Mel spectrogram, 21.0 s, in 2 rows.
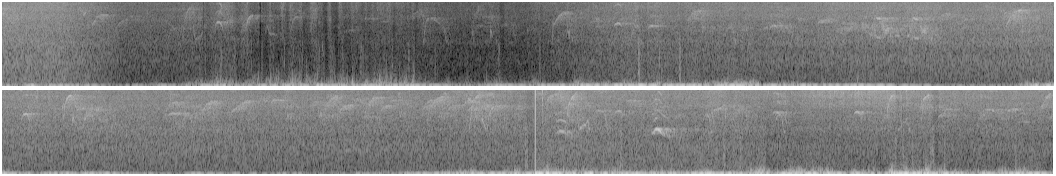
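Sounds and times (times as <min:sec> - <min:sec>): low rumble in gusts: 0:00.0 - 0:09.2, 0:14.6 - 0:21.0
birds chirping: 0:03.4 - 0:21.0.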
